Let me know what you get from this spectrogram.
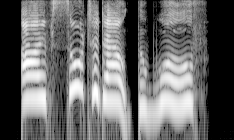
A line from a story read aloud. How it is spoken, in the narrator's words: cried Abby from deep within the jungle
